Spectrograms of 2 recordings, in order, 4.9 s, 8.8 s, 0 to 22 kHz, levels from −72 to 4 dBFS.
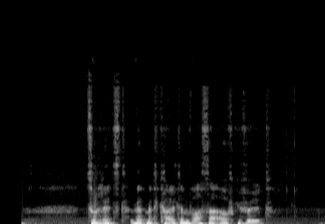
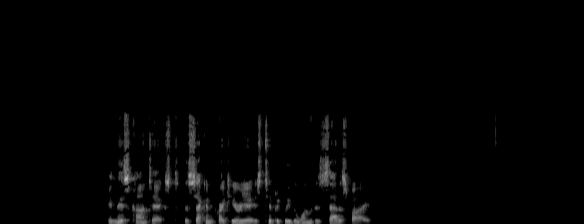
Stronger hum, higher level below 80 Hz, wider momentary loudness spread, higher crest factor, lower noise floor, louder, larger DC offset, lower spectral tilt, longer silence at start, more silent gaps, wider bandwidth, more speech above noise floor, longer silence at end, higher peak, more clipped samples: neither; first, -40 dBFS vs -78 dBFS; second, 6 LU vs 15 LU; second, 14 dB vs 26 dB; second, -51 dBFS vs -78 dBFS; first, -14 LUFS vs -32 LUFS; neither; first, -8.5 dB/octave vs -2 dB/octave; second, 0.35 s vs 1.65 s; neither; first, 12.5 kHz vs 11 kHz; second, 38 dB vs 44 dB; second, 0.85 s vs 3.2 s; first, -2 dBFS vs -12 dBFS; neither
